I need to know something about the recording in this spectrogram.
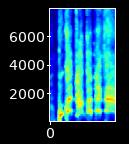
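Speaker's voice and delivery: very high shrieked rebuke; parent yelling. Acted. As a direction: scream at the child.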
